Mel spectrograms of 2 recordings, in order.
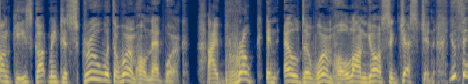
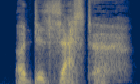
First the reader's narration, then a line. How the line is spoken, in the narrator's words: Erkan said under his breath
